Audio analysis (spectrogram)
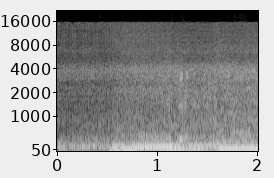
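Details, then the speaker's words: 600 hp K24 turbo Honda Civic race car with a freshly rebuilt manual gearbox and new bearings, pulling away in first: engine revs up with no low gearbox drone as heard before; the box sounds quiet and healthy. "I already don't hear a low gear from the gearbox. You used to really hear a lower sound, bro."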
